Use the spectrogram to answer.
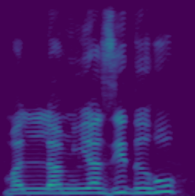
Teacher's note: دال حروف کلکلا میں سے ہے، کلکلا کریں گے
